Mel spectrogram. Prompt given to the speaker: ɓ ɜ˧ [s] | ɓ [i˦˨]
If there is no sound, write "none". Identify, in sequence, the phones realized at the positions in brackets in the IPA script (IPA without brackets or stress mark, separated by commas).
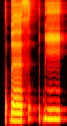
θ, i˦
